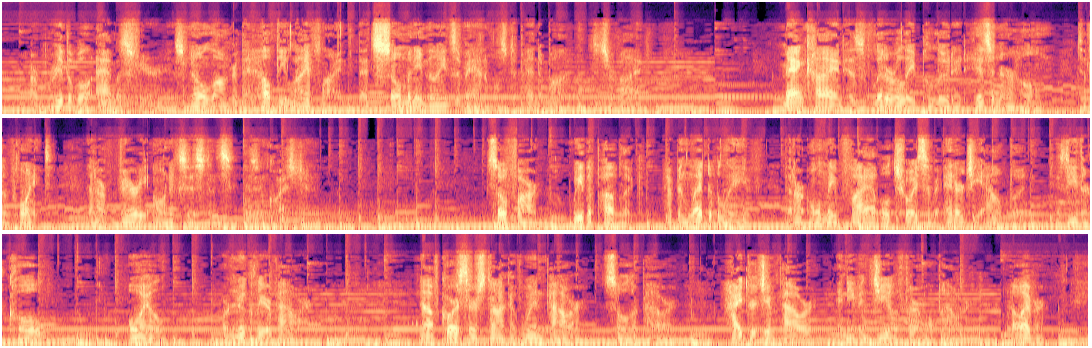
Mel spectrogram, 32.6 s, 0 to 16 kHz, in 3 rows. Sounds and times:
Music: 0.0 - 32.6
Speech: 0.3 - 6.5, 7.8 - 14.1, 15.8 - 22.3, 23.0 - 24.9, 25.9 - 32.3.

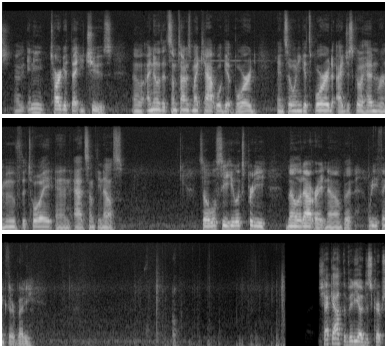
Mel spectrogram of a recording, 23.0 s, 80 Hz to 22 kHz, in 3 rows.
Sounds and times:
Speech: 0.0 - 10.1, 11.6 - 16.0, 21.7 - 22.9.

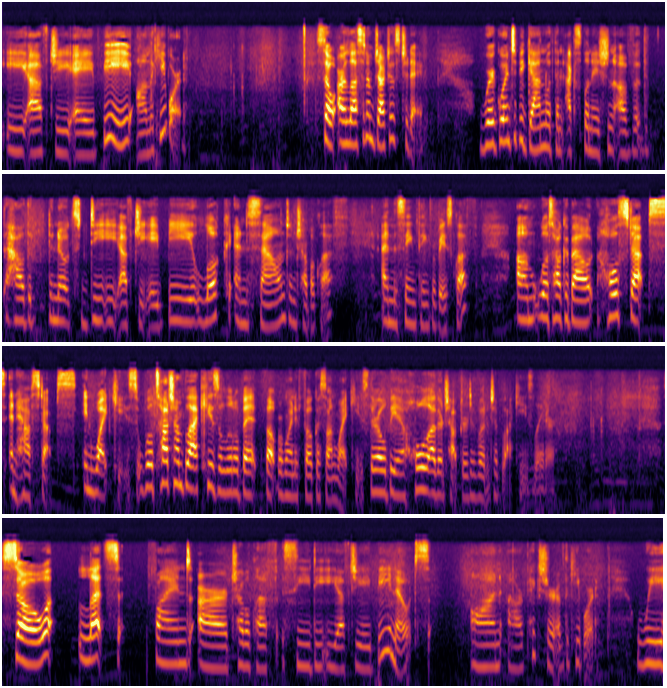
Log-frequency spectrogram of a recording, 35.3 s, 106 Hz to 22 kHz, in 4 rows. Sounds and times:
Speech: 0.0 - 2.5, 4.1 - 5.7, 6.4 - 13.3, 13.9 - 15.1, 15.7 - 25.1, 26.5 - 35.3.

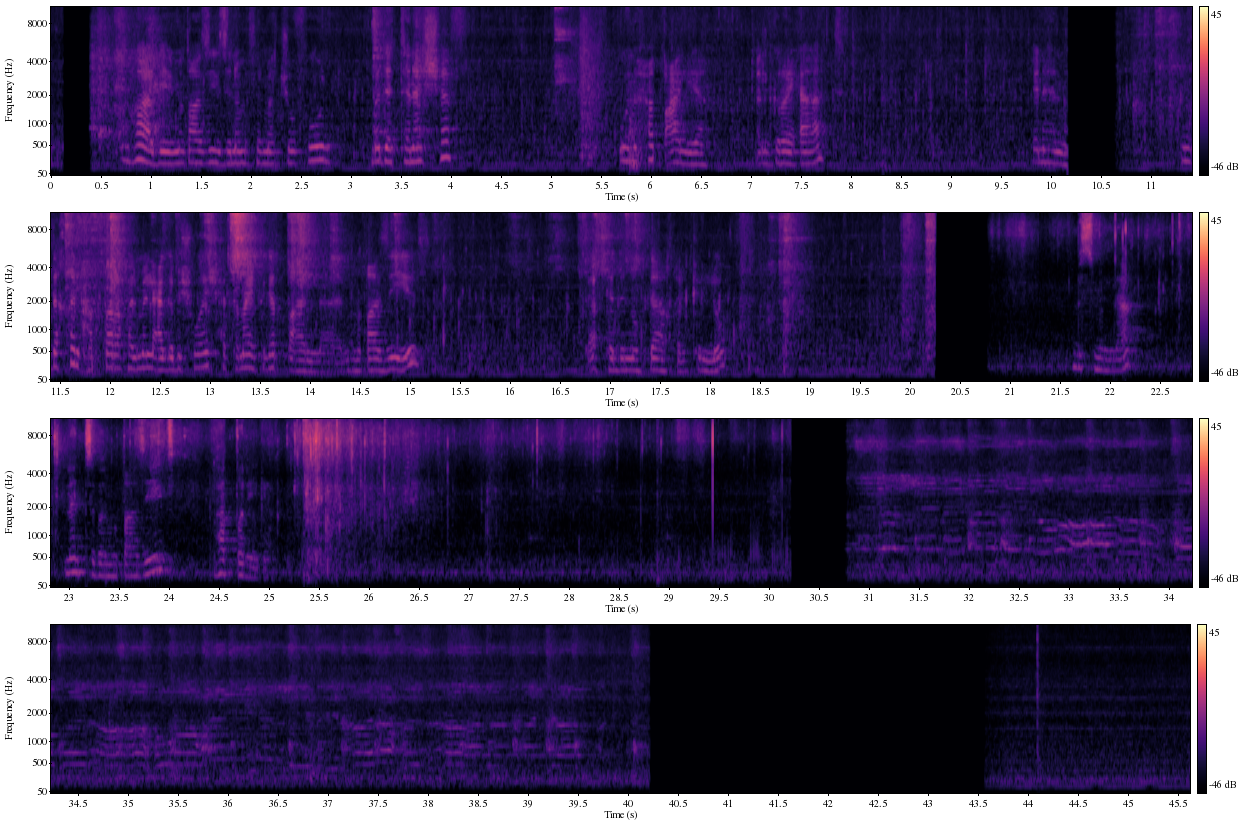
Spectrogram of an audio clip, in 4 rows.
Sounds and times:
Speech: 0.7 - 4.1, 5.7 - 7.8, 9.8 - 10.2, 11.3 - 15.1, 16.8 - 18.2, 21.6 - 25.1.

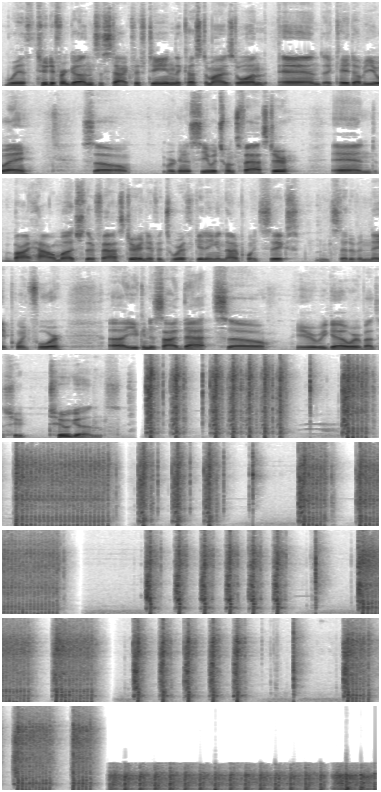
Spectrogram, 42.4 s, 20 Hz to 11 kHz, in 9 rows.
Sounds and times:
Machine gun: 20.7 - 26.4, 27.3 - 29.2, 32.8 - 36.2, 37.3 - 42.3.

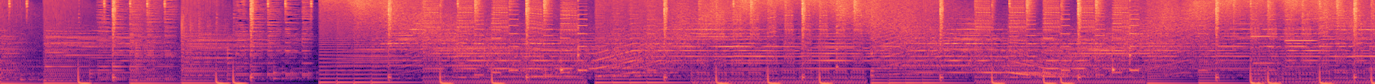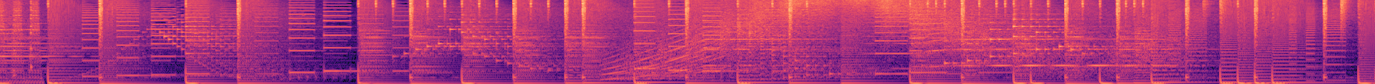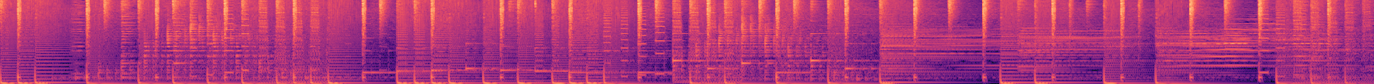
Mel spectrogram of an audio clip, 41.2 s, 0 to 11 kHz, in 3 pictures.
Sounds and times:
Drum machine: 0.0 - 36.8, 37.4 - 41.2.

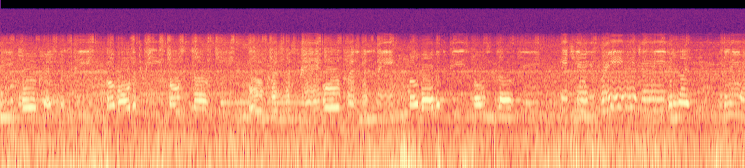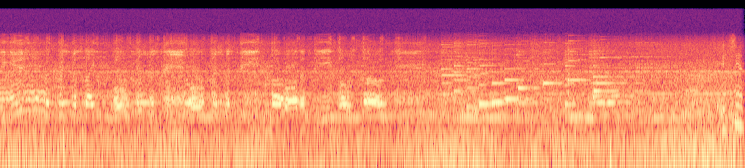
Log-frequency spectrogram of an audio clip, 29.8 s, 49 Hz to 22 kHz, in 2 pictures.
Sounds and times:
Music: 0.0 - 29.5
Speech: 29.3 - 29.8.

